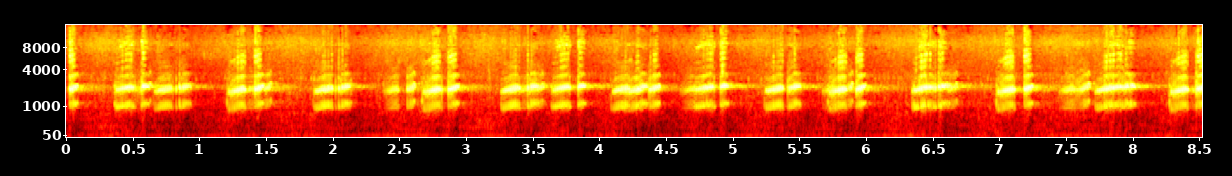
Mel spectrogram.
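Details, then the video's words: Frogs in Langlois, Oregon, just getting going, croak in rapid, raspy double-pulsed calls repeated more than once a second. "frogs croaking in Langlois Oregon"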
